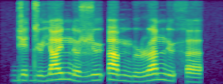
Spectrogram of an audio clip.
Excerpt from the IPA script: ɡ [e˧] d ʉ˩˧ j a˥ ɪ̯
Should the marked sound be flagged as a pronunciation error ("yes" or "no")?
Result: no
